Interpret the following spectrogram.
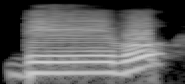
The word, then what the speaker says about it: देवो: Devo, it is not Devo. Devo, De is Visarga. A is always Visarga. Sorry, A is always Dirgha. Devo, Devaki Nandanoyam.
